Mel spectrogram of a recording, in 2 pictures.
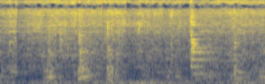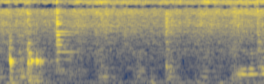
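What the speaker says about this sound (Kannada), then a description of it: "ಈರುಳ್ಳಿ ಸ್ವಲ್ಪ ಬೇಯಬೇಕು ಎಣ್ಣೆಯಲ್ಲಿ." Onions sizzle and fry in hot oil in a pan, a steady crackling hiss broken by occasional stirring scrapes, with no voices.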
